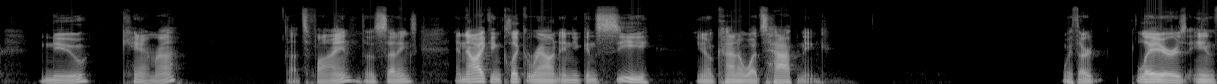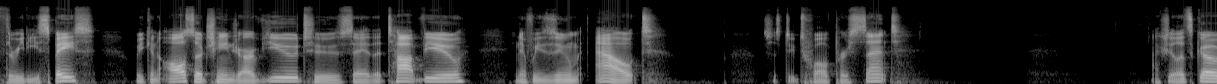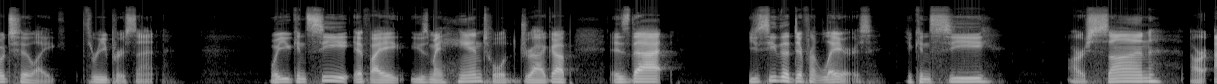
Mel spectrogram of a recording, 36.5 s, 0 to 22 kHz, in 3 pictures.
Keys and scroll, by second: 13.0 super+z, 21.3 space, 26.3 space.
